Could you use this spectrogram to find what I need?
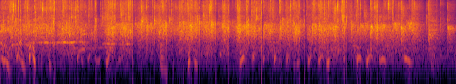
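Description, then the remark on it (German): An audience applauds steadily for several seconds in celebration that Jesus is risen, a dense wash of clapping hands with some voices murmuring underneath, fading slightly at the end. “Da gibt man einen Beifall, einen Applaus, oder?”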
